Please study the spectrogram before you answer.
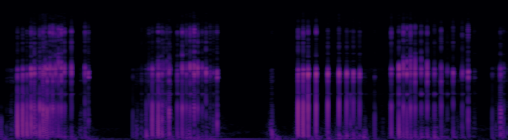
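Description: Two wooden toothpicks held between long nails scratch across the metal mesh top of a small silver condenser microphone. Bright, dry bursts of rapid scratchy ticks and rasps come in quick runs separated by short pauses, each tick cutting off almost instantly with little low end.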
